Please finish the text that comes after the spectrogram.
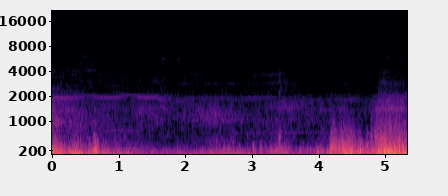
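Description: A small FMS PC-21 Pilatus RC model airplane engine hums steadily on its maiden flight, rising and falling as it passes, with wind buffeting the microphone and no voices.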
